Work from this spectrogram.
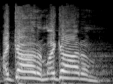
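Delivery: shrill, very high, very loud, full-volume excited shout. Retelling the friend behind him catching a falling kid, acting out an excited shout. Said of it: "I heard my friend behind me go".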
